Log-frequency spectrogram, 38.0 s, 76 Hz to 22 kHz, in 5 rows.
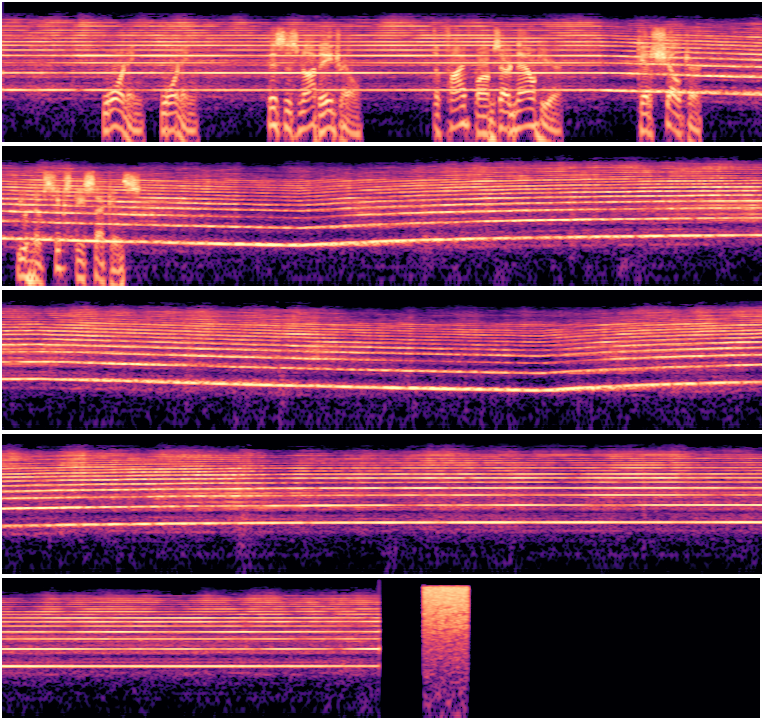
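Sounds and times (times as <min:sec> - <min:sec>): civil defense siren wailing: 0:00.0 - 0:34.2
short burst of noise: 0:34.6 - 0:35.1.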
